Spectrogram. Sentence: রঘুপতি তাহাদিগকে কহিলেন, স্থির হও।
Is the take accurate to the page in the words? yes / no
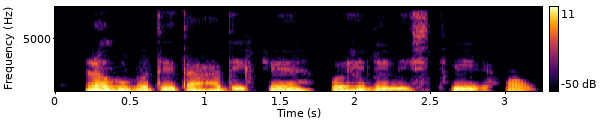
yes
